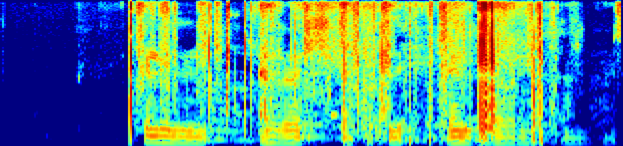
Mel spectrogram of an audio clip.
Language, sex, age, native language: Icelandic, male, 11, Icelandic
